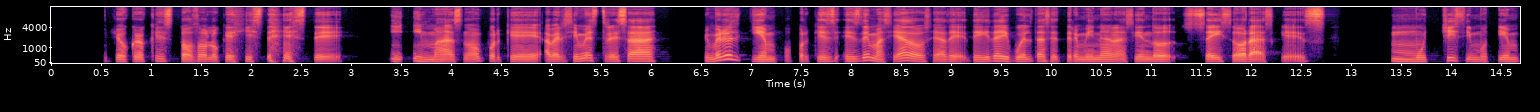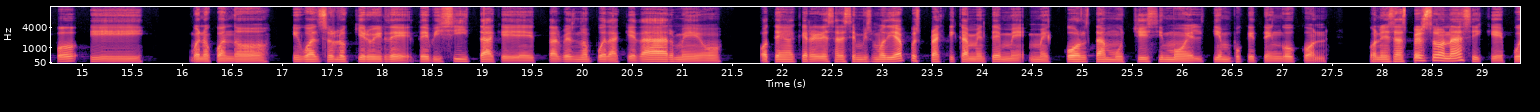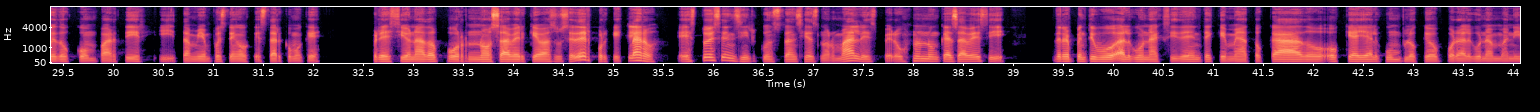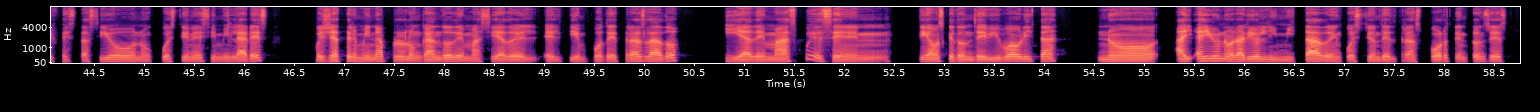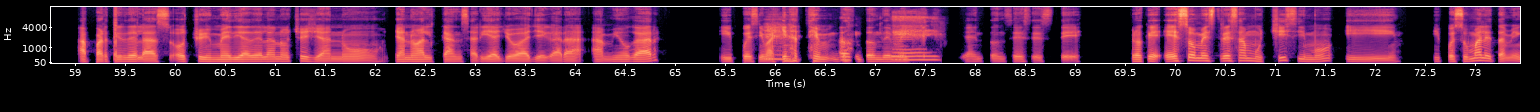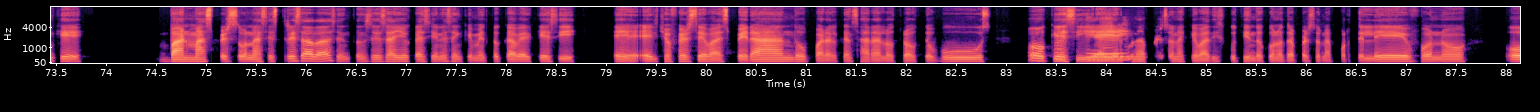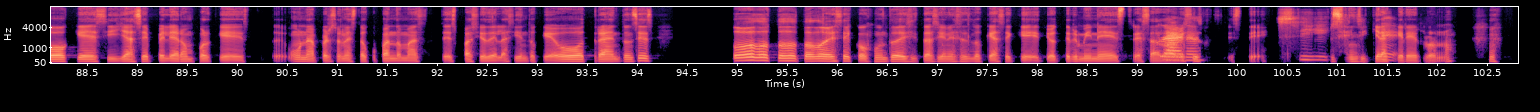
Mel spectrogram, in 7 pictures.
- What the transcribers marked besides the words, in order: chuckle; gasp; chuckle
- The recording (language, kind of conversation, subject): Spanish, advice, ¿Cómo puedo reducir el estrés durante los desplazamientos y las conexiones?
